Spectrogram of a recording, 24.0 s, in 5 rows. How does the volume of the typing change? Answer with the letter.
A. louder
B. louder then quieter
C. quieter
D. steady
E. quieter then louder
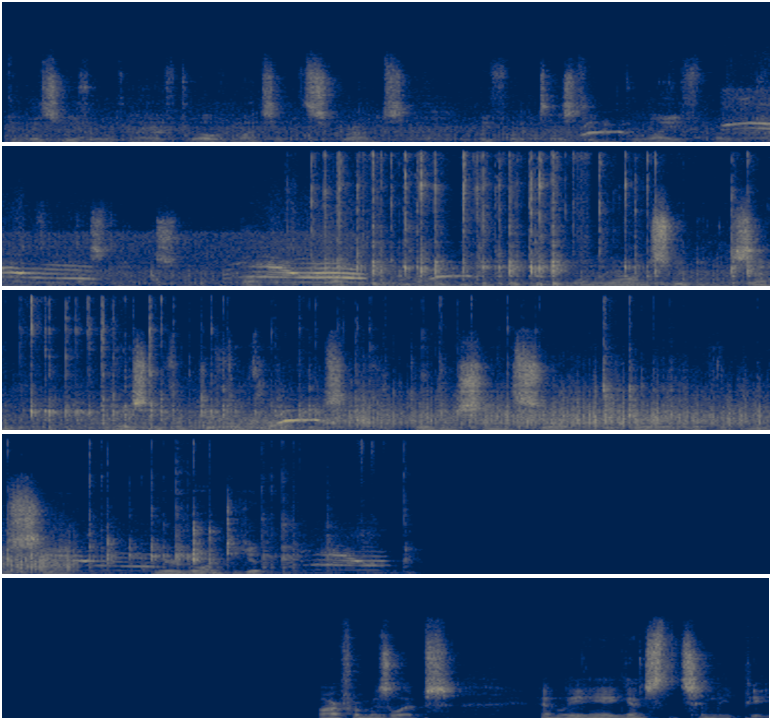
C.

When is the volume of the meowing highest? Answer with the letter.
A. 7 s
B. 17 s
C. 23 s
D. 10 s
A.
